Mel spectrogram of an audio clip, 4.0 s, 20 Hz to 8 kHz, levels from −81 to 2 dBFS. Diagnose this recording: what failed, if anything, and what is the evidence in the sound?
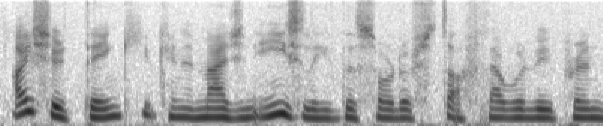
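Nothing has gone wrong here: the speech comes through the call path intact, with the top end stopping at 8 kHz as you'd expect from a wideband codec such as G.722, and there's a quiet bed of room noise about 33 dB under the speech that belongs to the space the microphone was in rather than to the system.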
